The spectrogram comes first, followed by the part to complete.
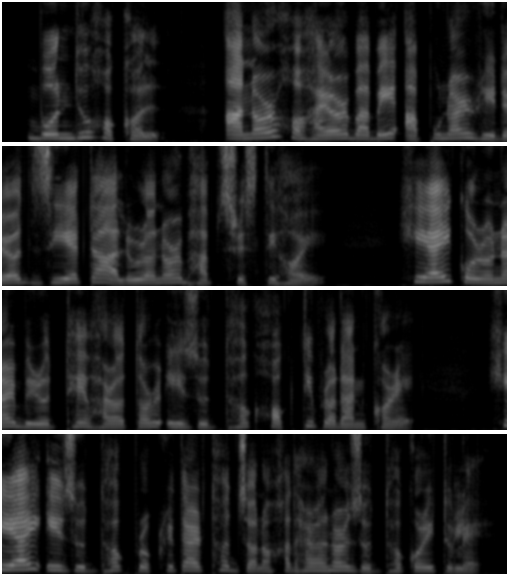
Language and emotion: Assamese, neutral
